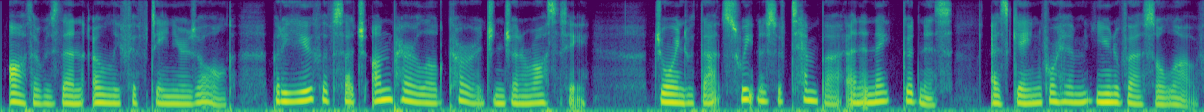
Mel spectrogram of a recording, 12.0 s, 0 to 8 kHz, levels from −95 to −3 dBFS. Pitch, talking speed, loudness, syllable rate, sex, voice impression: 175 Hz, 155 wpm, -18 LUFS, 5.3 syllables/s, female, feminine, adult-like, tensed, slightly bright, soft, slightly fluent, intellectual, calm, friendly, reassuring, elegant, kind, slightly modest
